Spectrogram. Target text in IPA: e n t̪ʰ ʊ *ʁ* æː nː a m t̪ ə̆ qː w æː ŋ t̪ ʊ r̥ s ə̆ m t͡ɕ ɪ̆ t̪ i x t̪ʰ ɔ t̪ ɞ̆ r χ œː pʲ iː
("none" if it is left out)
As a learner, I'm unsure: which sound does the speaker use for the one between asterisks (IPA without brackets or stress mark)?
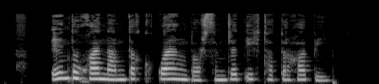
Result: χ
